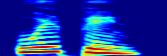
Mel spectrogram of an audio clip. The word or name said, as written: ಒಳ್ಪೆಣ್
